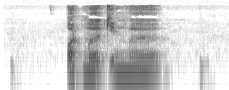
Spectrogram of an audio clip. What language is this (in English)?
Thai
